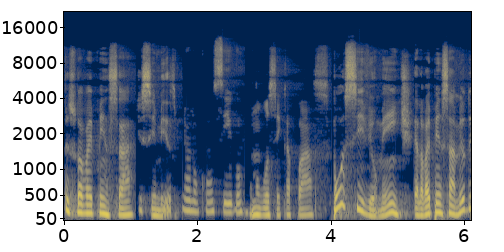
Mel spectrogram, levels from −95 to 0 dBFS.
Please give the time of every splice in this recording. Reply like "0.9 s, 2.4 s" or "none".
1.5 s, 2.7 s, 3.8 s, 5.2 s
